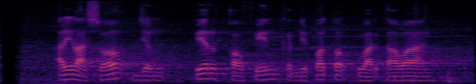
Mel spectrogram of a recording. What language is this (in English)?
Sundanese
